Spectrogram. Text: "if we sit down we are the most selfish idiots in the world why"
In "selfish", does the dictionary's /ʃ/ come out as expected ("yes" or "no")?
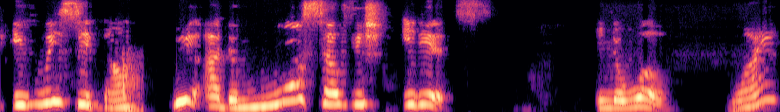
yes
